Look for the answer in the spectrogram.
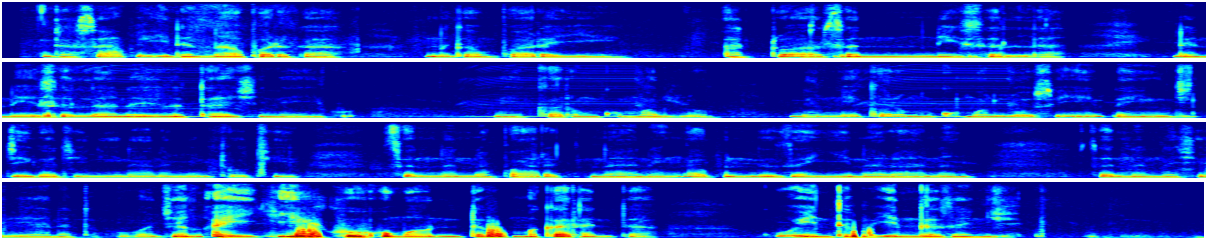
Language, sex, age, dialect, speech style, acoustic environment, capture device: Hausa, male, 18-24, Nigeria - Pidgin-influenced, relaxed; stressed; focused; tired; excited, silence; nature, mobile / Linux / Chrome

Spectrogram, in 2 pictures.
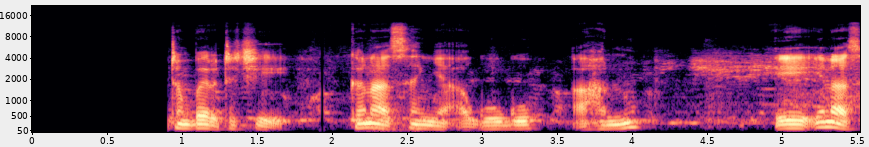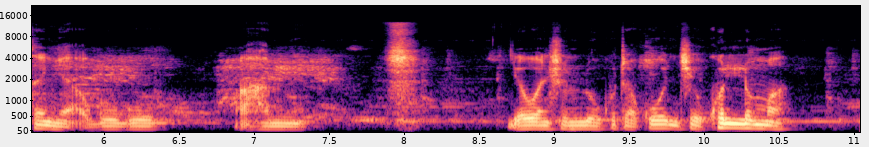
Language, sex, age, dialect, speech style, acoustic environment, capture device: Hausa, male, 35-44, Nigeria - Kano, tired, people talking; music, mobile / Linux / Chrome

